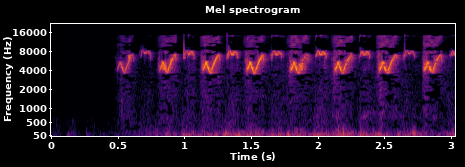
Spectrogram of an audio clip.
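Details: Cinereous tit singing loudly to invite other tits to answer: a steady, fast string of about eleven high two-part phrases, each a rising stroke followed by a level whistle, over a low background rumble.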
